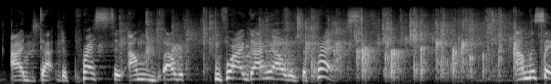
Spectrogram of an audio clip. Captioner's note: applause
